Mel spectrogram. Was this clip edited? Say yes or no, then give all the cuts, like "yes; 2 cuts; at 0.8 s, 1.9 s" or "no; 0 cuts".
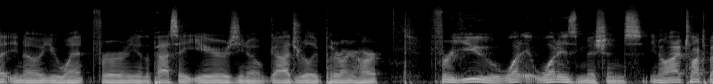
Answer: no; 0 cuts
